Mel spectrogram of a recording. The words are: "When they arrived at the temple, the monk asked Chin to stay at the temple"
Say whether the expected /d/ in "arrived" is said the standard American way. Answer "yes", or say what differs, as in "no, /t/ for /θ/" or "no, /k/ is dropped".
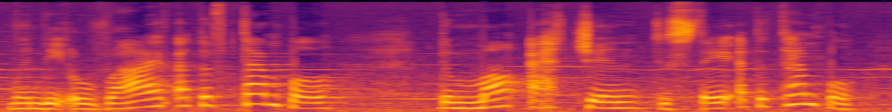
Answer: no, /d/ is dropped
